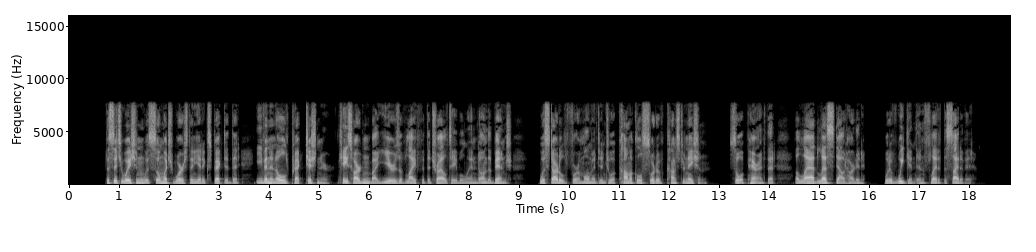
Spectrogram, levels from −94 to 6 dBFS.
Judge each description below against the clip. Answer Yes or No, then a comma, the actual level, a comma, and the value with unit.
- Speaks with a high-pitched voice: No, low, 120 Hz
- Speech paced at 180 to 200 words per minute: Yes, average, 185 wpm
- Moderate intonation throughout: No, wide, 5.8 semitones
